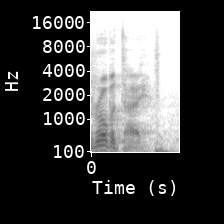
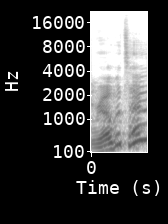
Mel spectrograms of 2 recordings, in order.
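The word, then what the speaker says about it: Robitaille: is uh Bast ization of the original French robai uh but after 200 years in America and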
